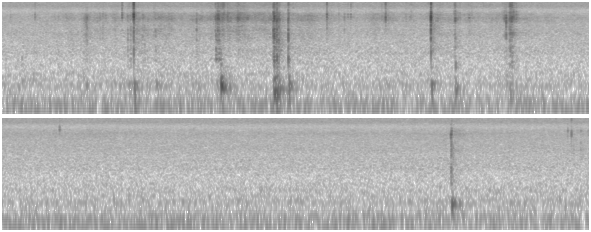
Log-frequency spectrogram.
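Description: A cat scratches and scrabbles against a rope-wrapped post.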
